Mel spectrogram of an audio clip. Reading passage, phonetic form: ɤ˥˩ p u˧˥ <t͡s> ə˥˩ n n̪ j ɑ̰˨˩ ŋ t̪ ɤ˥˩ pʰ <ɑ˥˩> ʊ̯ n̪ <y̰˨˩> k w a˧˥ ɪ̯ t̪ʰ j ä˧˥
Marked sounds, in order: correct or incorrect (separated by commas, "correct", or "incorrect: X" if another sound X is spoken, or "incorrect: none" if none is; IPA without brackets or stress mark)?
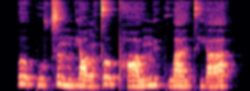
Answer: correct, incorrect: ɑ˧˥, incorrect: y˥˩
